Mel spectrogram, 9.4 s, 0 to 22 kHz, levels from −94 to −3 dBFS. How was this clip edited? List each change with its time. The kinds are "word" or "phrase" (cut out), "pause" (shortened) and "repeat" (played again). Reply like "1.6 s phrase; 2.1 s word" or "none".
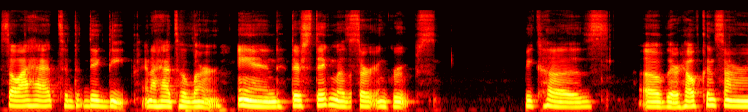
2.9 s pause; 4.4 s word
